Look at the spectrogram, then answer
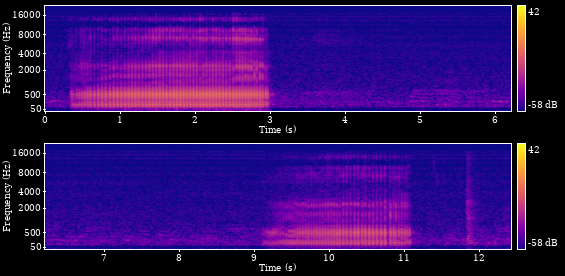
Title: Hazel napping and snoring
